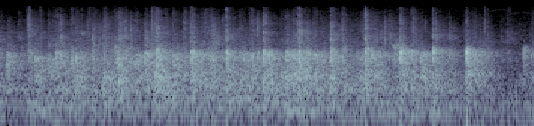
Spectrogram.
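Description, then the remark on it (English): A church audience applauds steadily for several seconds for the worship team and the helpers behind the scenes, a dense wash of many hands clapping with a few sharper claps standing out, easing slightly near the end. “So just a round of applause for all them.”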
